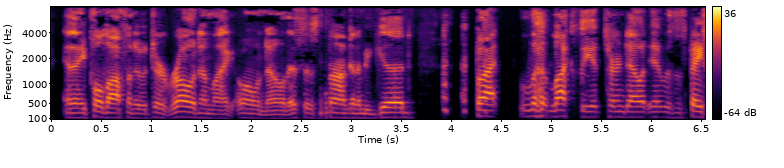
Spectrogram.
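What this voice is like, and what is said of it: Usual voice. Nothing is said of it.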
